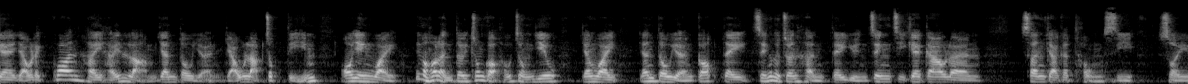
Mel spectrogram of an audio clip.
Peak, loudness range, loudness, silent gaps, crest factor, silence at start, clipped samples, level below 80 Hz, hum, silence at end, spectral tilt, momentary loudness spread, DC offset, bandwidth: -6 dBFS; 2 LU; -22 LUFS; none; 16 dB; 0 s; under 0.1%; -62 dBFS; none; 0 s; -5 dB/octave; 7 LU; under 0.1%; 15 kHz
